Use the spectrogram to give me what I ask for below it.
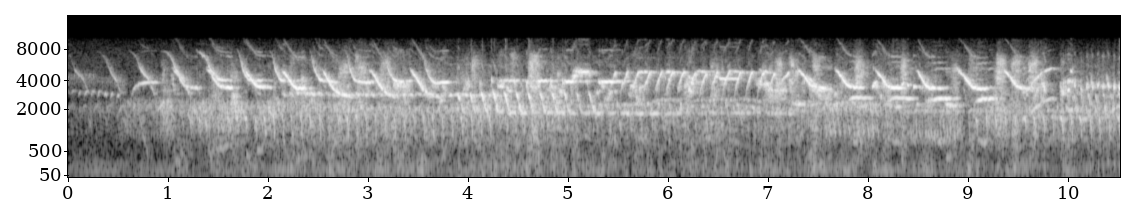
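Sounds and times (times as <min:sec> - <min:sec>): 
canaries chirping: 0:00.0 - 0:10.5.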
